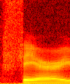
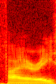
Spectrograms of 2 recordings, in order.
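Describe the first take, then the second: First: The word begins like 'fair'. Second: The word begins like 'fire'. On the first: The speaker calls it wrong. "I was always saying fairy or something" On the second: The speaker calls it right. "apparently it's pronounced fiery"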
